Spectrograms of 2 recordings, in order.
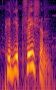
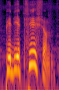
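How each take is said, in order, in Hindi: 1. तनाव '-cian' से पहले वाले अक्षर पर पड़ता है। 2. तनाव '-cian' से पहले वाले अक्षर पर पड़ता है।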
